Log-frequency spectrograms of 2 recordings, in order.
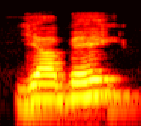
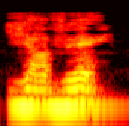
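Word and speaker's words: Yahweh: entonces este programa pero según los estudios estudiosos bíblicos entre ellos puede haber protestantes y católicos eso es el nombre se pronunciaría algo como ya ve en inglés se dice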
